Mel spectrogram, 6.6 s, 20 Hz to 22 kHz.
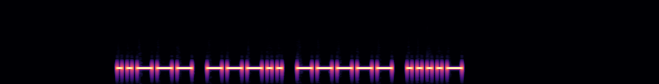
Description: Morse code, heard as a keyed tone, about 23 wpm, 700 Hz. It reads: 2804
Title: Speed-Racing - Four Letter-Number Combinations - 20wpm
